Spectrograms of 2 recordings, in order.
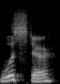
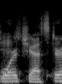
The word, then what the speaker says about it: Worcester: 99% of the country you would read it phonetically as Worchester and I did that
